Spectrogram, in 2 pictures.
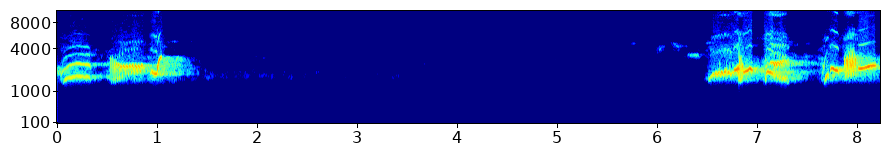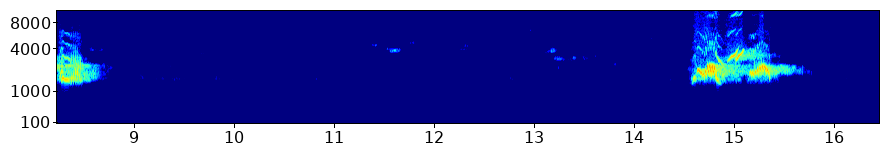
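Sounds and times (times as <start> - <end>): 
Common blackbird Turdus merula singing: 0.0 - 1.4, 6.1 - 8.7, 14.6 - 15.7.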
